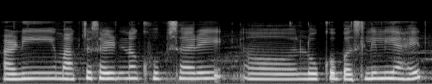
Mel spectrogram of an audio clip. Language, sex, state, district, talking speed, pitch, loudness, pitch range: Marathi, female, Maharashtra, Washim, 110 wpm, 270 Hz, -14 LUFS, 250-275 Hz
